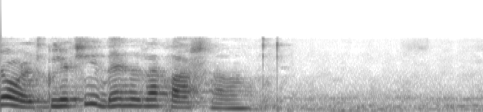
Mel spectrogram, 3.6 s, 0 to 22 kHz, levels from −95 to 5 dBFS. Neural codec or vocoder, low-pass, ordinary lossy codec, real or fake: codec, 16 kHz, 2 kbps, FreqCodec, larger model; 5.4 kHz; MP3, 48 kbps; fake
